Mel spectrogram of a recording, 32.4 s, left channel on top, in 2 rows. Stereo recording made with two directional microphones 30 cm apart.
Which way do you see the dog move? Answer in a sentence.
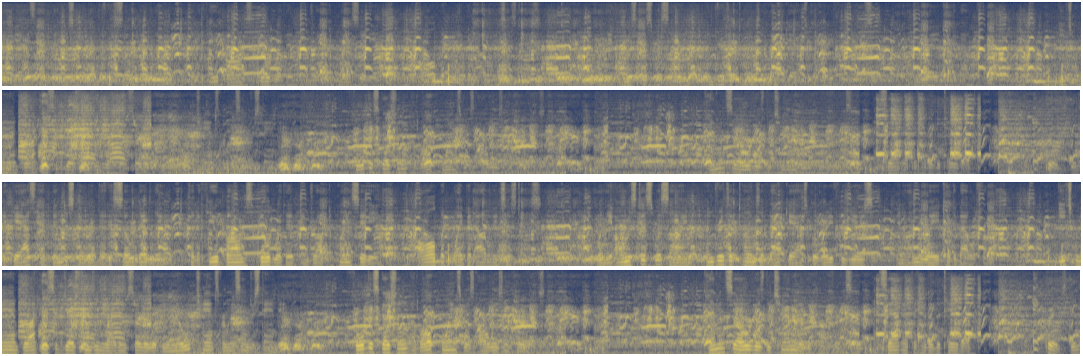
You can hear the dog move to the right.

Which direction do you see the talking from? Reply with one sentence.
You can hear the talking on the right.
